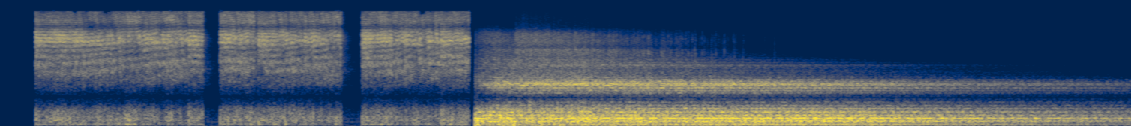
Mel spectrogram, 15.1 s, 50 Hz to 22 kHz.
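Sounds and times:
harsh static hissing: 0:00.5 - 0:10.4
loud noise with steady hum: 0:00.5 - 0:15.0.

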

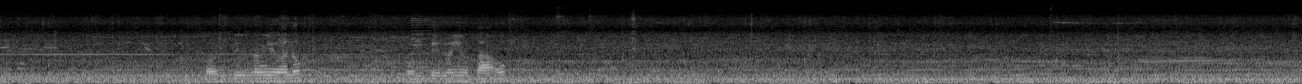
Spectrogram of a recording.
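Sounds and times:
outdoor market background hum: 0:00.0 - 0:13.0.

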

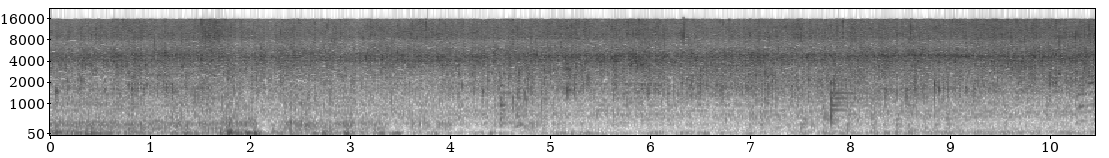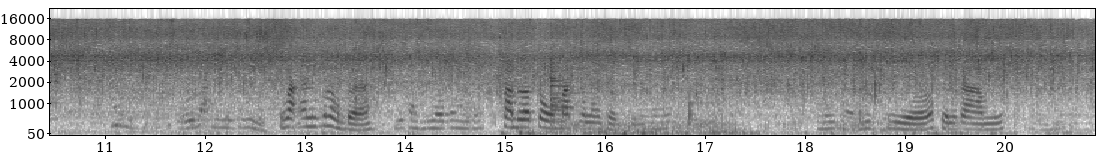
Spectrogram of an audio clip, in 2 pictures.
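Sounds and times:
fish sizzling in hot oil: 0:00.0 - 0:20.9
metal spatula scraping a pan: 0:15.0 - 0:19.8.

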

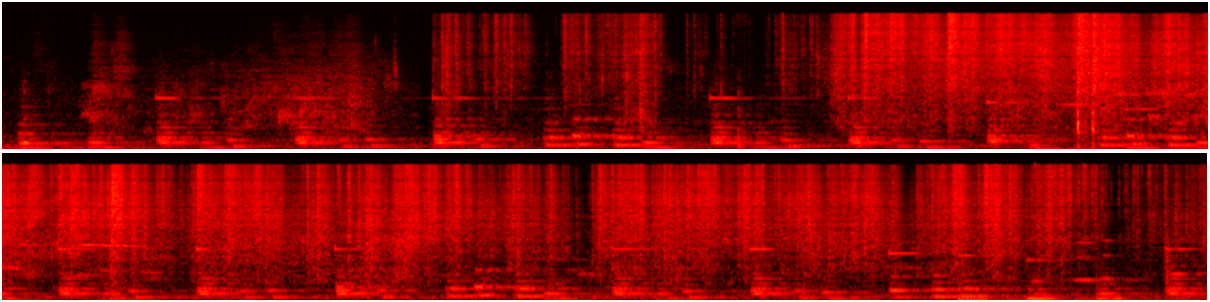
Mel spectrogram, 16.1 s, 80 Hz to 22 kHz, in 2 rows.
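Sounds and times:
shaker rattle: 0:02.9 - 0:16.0.

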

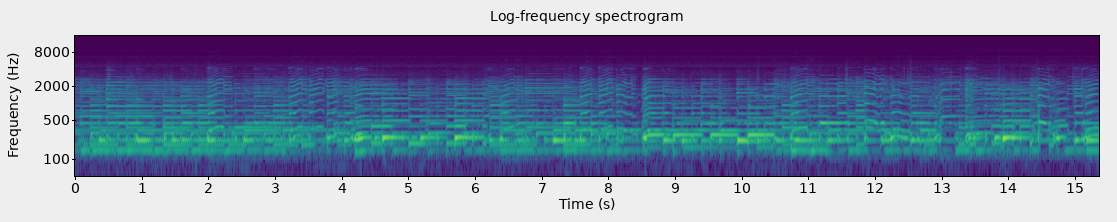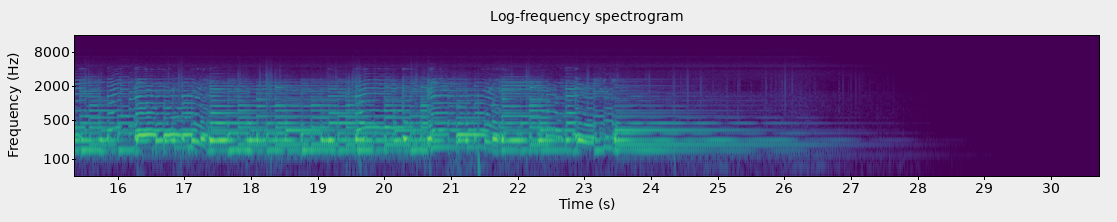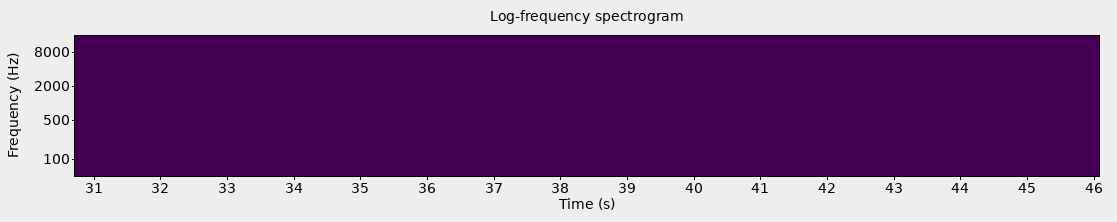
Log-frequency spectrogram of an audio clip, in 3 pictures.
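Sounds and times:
guitar music with bending notes: 0:00.0 - 0:27.2.

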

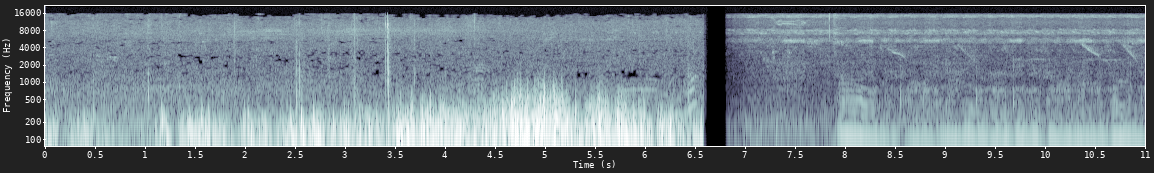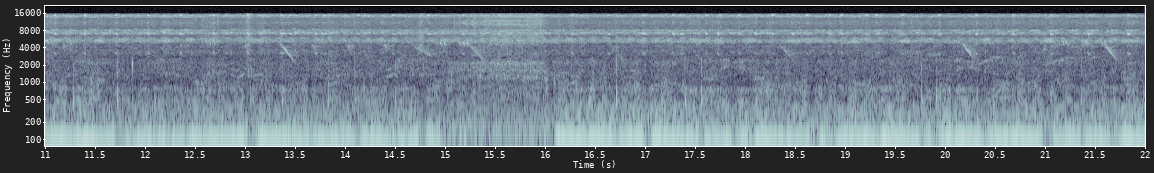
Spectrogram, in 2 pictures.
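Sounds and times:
insects shrilling: 0:06.8 - 0:22.0
low steady hum: 0:07.9 - 0:22.0.

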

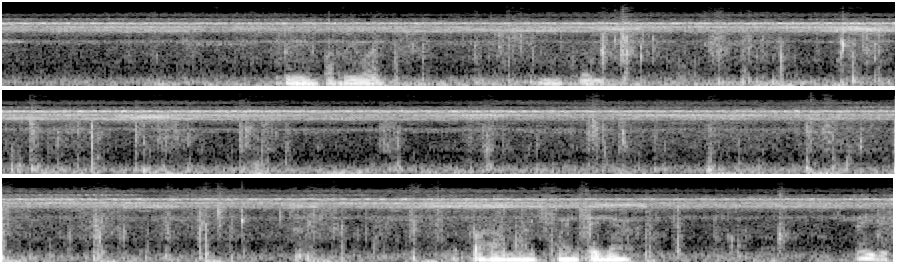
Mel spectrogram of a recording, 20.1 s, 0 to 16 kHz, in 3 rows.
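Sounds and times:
night insects chorus: 0:00.0 - 0:20.0
footsteps on wooden footbridge: 0:02.8 - 0:08.9, 0:09.5 - 0:19.0.

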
